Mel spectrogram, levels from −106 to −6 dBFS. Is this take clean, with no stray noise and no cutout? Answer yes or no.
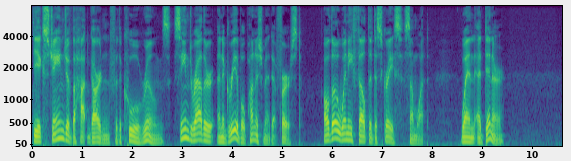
yes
